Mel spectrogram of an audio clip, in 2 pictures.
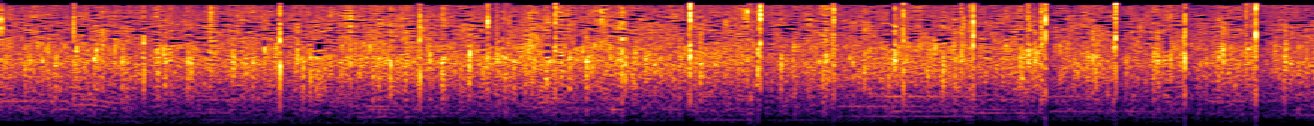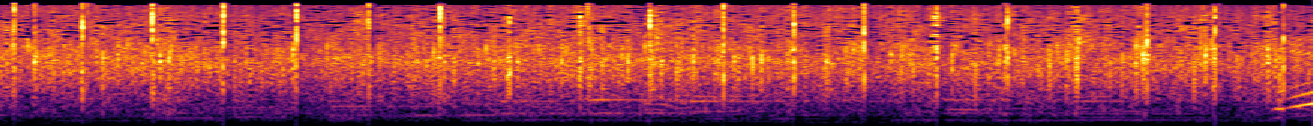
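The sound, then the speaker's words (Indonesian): A church audience applauds steadily for several seconds to give praise to God, a dense wash of many hands clapping at once, loud and sustained throughout with faint tonal sounds beneath. “Mari kita berikan tepuk tangan yang meriah kepada Tuhan.”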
